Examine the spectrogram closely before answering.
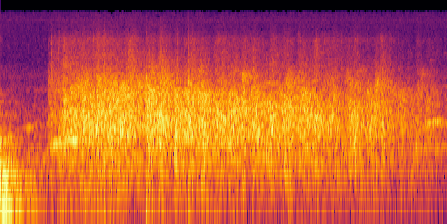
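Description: After a brief moment, an audience bursts into loud applause, a dense, steady wash of many hands clapping that holds strong for several seconds and eases only slightly toward the end.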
